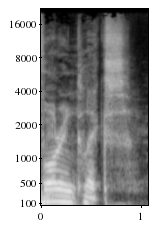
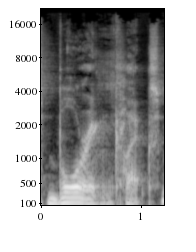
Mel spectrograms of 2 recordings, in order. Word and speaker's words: Vorinclex: Vorinclex. Anyways. – You mispronounced that. It's Vorinclex. Vorinclex.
